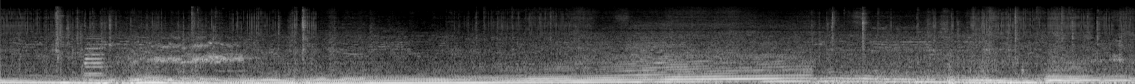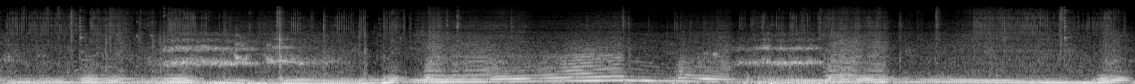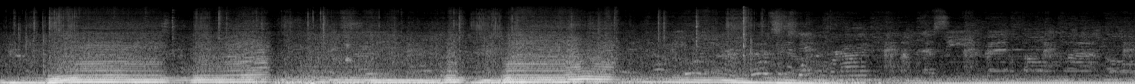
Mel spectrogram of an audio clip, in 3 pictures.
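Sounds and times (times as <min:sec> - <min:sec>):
car engine revving: 0:00.0 - 0:34.0
tyre squeals: 0:01.0 - 0:02.8, 0:12.5 - 0:15.0, 0:18.3 - 0:20.0.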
